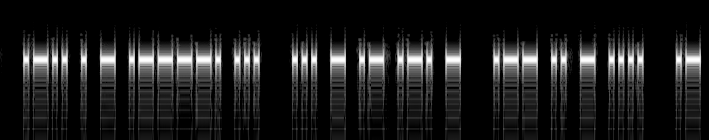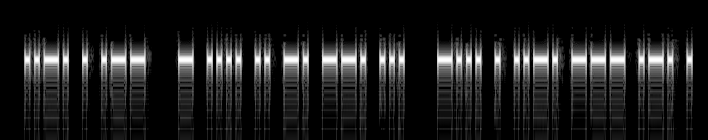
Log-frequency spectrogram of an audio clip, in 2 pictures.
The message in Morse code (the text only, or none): LET'S START WITH A FEW THINGS BEFORE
